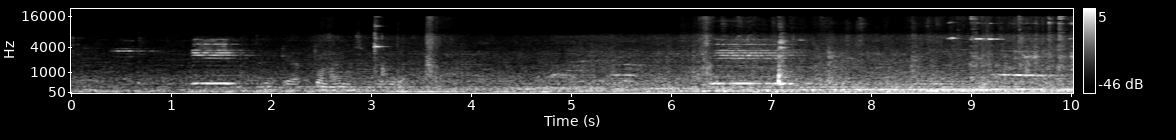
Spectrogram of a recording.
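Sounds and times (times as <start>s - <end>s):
metal squeal: 8.6s - 10.0s.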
